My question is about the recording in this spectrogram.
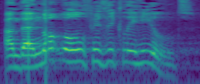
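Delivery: emphatic pulpit line; preaching surge. Acted. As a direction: ring it out.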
